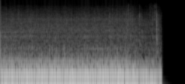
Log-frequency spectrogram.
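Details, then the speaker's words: Right-hand-drive MKIV Toyota Supra after replacing starter relay, which previously needed a second crank attempt: starts first try, steady even low idle with no knocks or misfires before shutdown; failed starter relay was the cause. "alright foot clutch on position started right up on the first try so that is the starter relay in our case what the failure was"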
